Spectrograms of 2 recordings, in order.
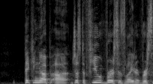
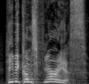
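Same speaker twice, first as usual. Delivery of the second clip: much higher, louder and slower; furious; 8 semitones higher, 5 dB louder than usual. Acted. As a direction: let the fury burst out. Preacher voices Herod's rage.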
